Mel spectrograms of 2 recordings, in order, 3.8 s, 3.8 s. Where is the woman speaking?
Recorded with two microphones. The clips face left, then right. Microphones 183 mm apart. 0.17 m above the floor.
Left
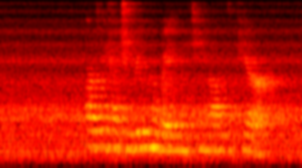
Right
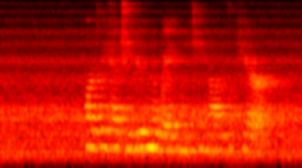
25° left (ahead or behind), 1.7 m.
